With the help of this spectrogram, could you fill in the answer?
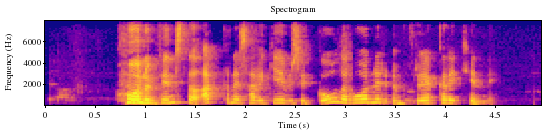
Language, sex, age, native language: Icelandic, female, 30-39, Icelandic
